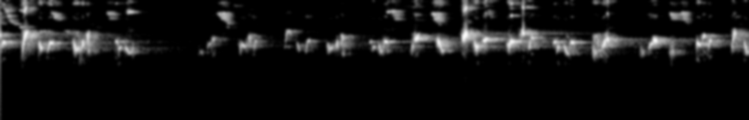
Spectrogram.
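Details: Yellow-vented bulbul, or trucuk, in a long chattering bout: loud slurred notes at first, a short lull with softer notes, then a steady run of bubbly warbles with scattered high squeaks.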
